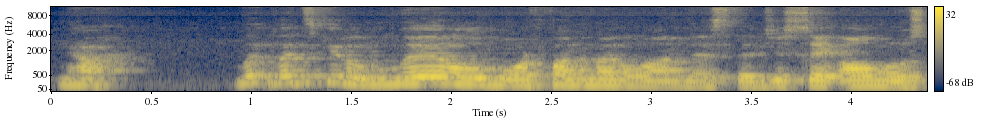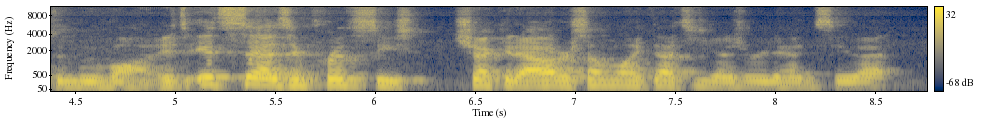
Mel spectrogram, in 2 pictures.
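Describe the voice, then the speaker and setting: A man's voice: fairly high pitch, fairly quick, mellow, rough recording. Man lecturing physics, thinking aloud. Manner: thinks aloud, self-correcting, chatty asides to students. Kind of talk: university lecture at a board. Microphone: lecture recording.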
